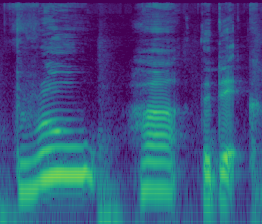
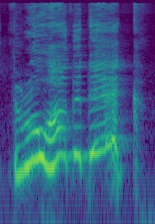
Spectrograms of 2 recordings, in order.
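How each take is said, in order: First: Slow, spaced-out words; measured and deliberate, word by word; slow emphasis. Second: High, loud exclamation; loud repeat leaping high at the end; emphatic repeat. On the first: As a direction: draw out each word for weight. Repeats the phrase for emphasis. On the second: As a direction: punch it out loud, pitched way up. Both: Real, not acted.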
